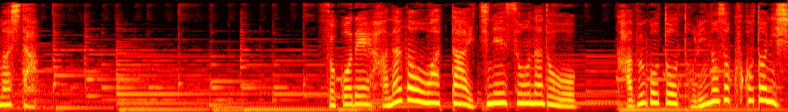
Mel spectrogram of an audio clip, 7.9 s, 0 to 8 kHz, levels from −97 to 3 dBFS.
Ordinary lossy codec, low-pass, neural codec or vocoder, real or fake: MP3, 48 kbps; 7.2 kHz; none; real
